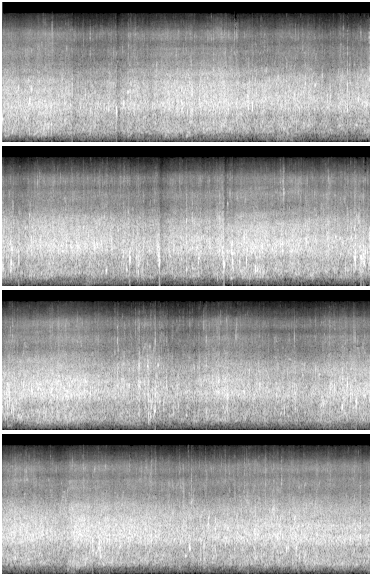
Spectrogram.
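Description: Small lake waves lapping against a rocky shore: a steady wash of water that swells and eases every few seconds, with small splashes and trickles among the stones.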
